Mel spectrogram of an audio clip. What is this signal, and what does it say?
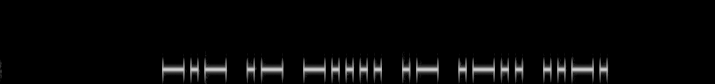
Morse code, heard as a keyed tone, about 18 wpm, 700 Hz. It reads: KA6ALF
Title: Speed Racing - USA 2x3 Call Signs 17wpm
